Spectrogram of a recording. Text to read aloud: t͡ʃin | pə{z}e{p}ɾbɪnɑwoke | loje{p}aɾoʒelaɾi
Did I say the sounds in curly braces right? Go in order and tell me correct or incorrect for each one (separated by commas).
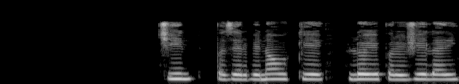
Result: correct, incorrect, correct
